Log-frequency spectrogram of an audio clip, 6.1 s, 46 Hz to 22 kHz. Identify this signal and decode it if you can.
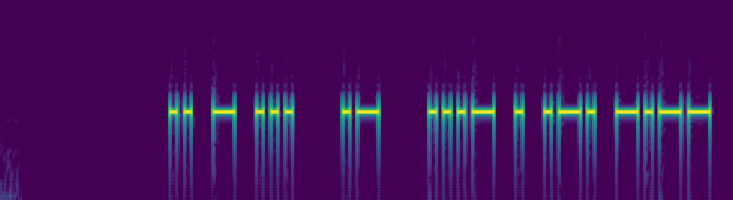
Morse code, heard as a keyed tone, about 21 wpm, 700 Hz. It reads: ITS A VERY
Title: Sentences from Top 1000 Words - Review Part 3 - 20wpm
